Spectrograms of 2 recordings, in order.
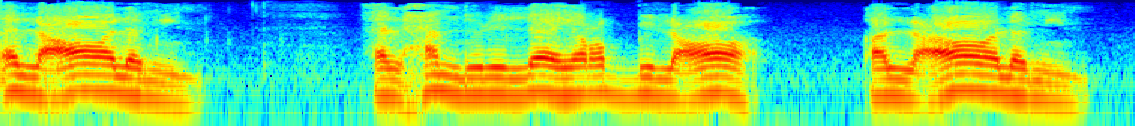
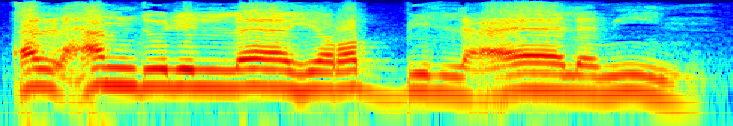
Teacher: هذا حرف مرقق، عين وراء ألف مرققة · Shown in: second take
